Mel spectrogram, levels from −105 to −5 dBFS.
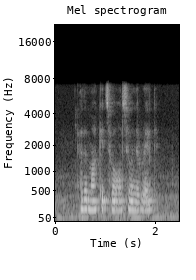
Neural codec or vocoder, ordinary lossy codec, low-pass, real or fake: none; Opus, 64 kbps; 7.2 kHz; real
